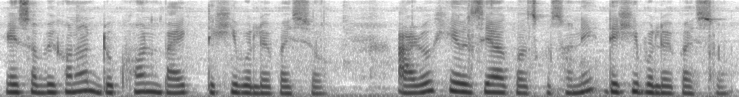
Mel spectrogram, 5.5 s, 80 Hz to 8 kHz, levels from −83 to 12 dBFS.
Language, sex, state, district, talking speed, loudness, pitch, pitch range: Assamese, female, Assam, Kamrup Metropolitan, 120 wpm, -15 LUFS, 225 Hz, 205-245 Hz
